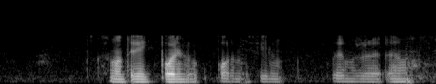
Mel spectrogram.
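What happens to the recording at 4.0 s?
Packets carrying the iLBC stream were lost between 4.02 and 4.15 s. These are lost iLBC frames: about 80 ms of audio went missing, scattered over 140 ms, with most of it in a single run. That fits four 20 ms frames. The decoder fills each gap by repeating the last pitch cycle blended with noise, so the speech briefly turns into a held, slightly buzzy vowel. Because each iLBC frame is coded without depending on the one before, the voice snaps back almost immediately after the final gap.

Underneath this, the automatic gain control has been rising since 2.18 s and keeps going until 4.29 s. The input level had dropped by about 18 dB, and the control responded by slowly adding about 4 dB of gain. Voice and room noise swell together over that span rather than jumping. The iLBC codec's narrowband, slightly synthetic roughness is present here as well, with nothing above 4 kHz.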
